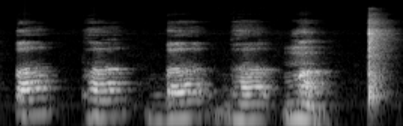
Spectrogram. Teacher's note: इनमें आपके होठ चिपकते हैं, दोनों होठ चिपकते हैं आपस में, तो इन्हें कहा जाता है ओष्ठ्य व्यंजन।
